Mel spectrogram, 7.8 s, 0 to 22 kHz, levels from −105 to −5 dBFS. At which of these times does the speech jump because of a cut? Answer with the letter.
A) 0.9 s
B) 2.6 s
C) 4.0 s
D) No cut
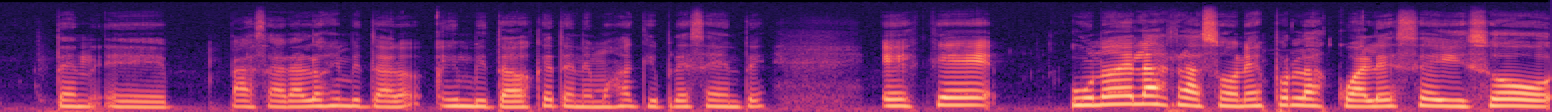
D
